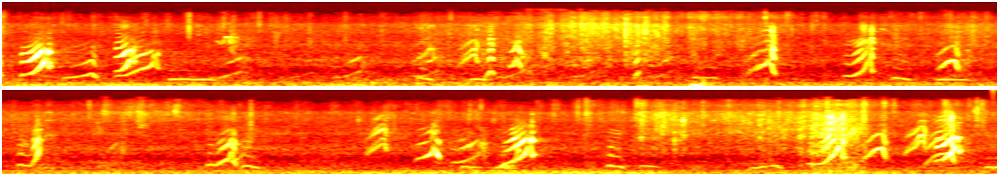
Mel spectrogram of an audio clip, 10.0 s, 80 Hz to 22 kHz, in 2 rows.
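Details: In a Las Vegas, Nevada backyard in fall 2022, feeding California quail keep up a chatter of brief rising chirps and low soft clucks from several birds, over a constant low-frequency hum.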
